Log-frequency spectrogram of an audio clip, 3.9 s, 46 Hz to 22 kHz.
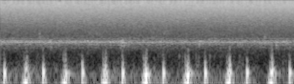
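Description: Regular low heartbeat thumps at about 107 a minute with a steady hum behind; fast heart rate after smoking, a nicotine effect.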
